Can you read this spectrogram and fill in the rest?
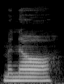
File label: "Mna", irish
